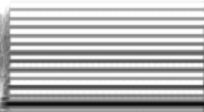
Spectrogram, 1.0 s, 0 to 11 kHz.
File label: Recorder C4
